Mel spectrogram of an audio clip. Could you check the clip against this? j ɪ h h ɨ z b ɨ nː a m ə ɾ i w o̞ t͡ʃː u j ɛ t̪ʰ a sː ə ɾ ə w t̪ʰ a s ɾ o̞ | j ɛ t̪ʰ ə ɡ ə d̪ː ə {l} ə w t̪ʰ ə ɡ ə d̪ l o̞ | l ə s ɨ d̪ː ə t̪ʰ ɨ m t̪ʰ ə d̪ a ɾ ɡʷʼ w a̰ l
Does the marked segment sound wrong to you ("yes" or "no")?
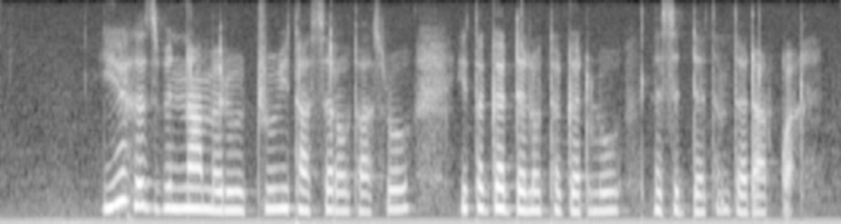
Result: no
